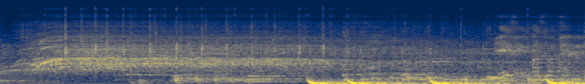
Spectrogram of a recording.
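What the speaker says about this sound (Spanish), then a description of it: "Aplausos para este coro." A concert crowd cheers and claps for a choir, a dense roar of shouts, whoops and applause that grows louder and choppier partway through, with voices mixed in.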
